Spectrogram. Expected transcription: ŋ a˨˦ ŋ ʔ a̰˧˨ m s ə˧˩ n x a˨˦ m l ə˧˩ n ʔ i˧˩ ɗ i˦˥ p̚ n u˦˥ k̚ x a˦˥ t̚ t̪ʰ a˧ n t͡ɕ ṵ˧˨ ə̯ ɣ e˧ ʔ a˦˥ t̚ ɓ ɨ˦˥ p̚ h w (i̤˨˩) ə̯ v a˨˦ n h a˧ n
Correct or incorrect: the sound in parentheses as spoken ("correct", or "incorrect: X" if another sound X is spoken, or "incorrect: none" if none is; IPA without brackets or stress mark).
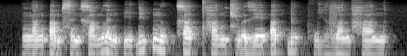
correct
